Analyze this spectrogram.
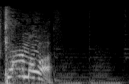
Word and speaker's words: Kamala: ding dong kamala it's kamala it's kamala harris that's the way you pronounce it i'm sick and tired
